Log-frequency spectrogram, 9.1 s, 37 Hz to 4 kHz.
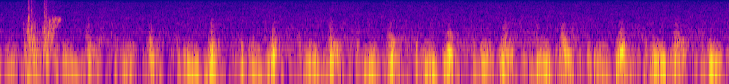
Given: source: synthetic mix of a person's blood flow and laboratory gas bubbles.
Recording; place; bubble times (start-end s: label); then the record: Doppler ultrasound of blood flow; precordium
0.27-0.77 s: bubbles
From the record:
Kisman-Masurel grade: 211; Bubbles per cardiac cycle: several, 3 to 8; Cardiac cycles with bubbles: 1 to 10%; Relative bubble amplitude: barely perceptible (0.100 to 0.250); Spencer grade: 1 (occasional bubble signal discernible with the cardiac motion signal, with majority of cardiac periods free of bubbles); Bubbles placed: anywhere in the cardiac cycle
